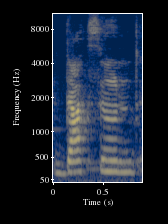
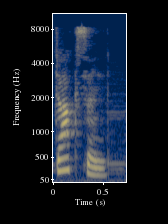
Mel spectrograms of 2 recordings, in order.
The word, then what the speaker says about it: dachshund: daksun German word cute in the US we tend to say daksun and swallow the end of the word a little bit so if you hear an American pronunciation dachshund compared to a British pronunciation Jackson the hund and the American speech is usually not there I noticed it's interesting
